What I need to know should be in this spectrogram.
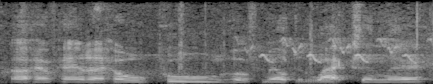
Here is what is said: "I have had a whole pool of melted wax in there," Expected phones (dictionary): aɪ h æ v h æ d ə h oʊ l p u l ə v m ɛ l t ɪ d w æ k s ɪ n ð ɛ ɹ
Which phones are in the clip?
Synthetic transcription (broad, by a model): aɪ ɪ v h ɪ d ə h oʊ l p u l ə v m ɛ l t ɪ d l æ k s ɪ n ð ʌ ɹ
